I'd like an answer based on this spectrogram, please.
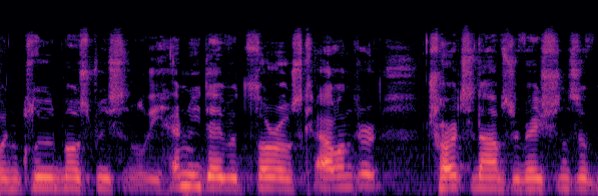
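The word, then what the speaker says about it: Thoreau: I put my stock in the regular way, she said, thorough, like a lay person would say it.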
